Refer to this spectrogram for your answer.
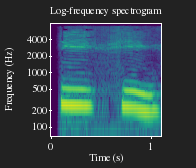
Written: hehe

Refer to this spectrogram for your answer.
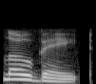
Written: lobate

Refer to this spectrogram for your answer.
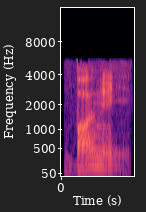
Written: bunny

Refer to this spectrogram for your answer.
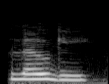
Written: logie

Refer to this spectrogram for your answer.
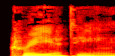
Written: creatine

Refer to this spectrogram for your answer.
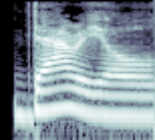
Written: dariole

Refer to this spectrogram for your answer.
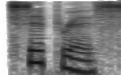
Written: cypris

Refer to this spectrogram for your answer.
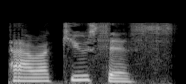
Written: paracusis

